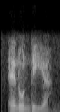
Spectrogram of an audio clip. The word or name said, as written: en un día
